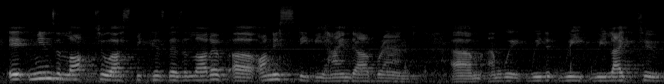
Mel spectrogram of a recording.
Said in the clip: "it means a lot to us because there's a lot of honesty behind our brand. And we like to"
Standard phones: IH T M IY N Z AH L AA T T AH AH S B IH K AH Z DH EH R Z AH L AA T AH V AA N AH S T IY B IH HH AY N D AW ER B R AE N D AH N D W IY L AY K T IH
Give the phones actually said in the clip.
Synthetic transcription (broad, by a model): IH T M IY N Z AH L AA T T AH AH S B IH K AH Z DH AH R Z AH L AA T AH V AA N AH S T IY B IH HH AY N D AW ER B R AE N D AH N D W IY L AY K T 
